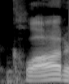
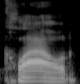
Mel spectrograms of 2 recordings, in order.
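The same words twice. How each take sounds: First: "Claude" with an open "aw" vowel; Claude pronunciation. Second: "Cloud" with an "ow" diphthong; Cloud pronunciation. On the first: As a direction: say "Claude" to rhyme with "sawed". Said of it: "it's, it's either Claude or". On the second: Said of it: "it's either Claude or". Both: Shown as a demonstration.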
